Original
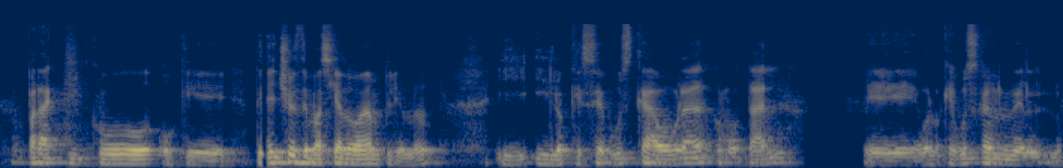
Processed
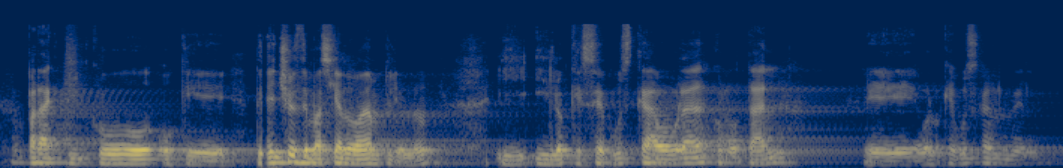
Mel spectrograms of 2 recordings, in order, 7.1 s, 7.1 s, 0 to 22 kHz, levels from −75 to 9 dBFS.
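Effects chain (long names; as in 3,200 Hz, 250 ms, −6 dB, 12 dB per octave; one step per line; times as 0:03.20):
fade-out on the ending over 1.56 s
0:04.00–0:04.40: transient designer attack −1 dB, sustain −6 dB
spring reverb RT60 2.3 s, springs 41 ms, chirp 45 ms, DRR 16 dB
level +4.5 dB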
